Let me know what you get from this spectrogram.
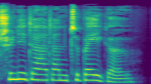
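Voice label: "trinidad and tobago", British English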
